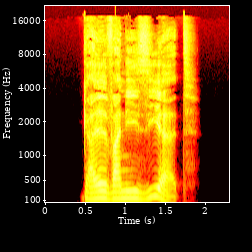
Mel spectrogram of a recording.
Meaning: 1. past participle of galvanisieren 2. inflection of galvanisieren: second-person plural present 3. inflection of galvanisieren: third-person singular present
- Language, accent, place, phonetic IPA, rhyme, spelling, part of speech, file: German, Germany, Berlin, [ˌɡalvaniˈziːɐ̯t], -iːɐ̯t, galvanisiert, verb, De-galvanisiert.ogg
